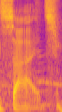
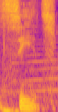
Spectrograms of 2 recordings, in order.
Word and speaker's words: SEIDS: with our good friend sides no it's not pronounced seeds we found her posting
